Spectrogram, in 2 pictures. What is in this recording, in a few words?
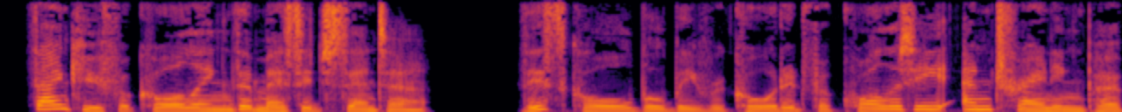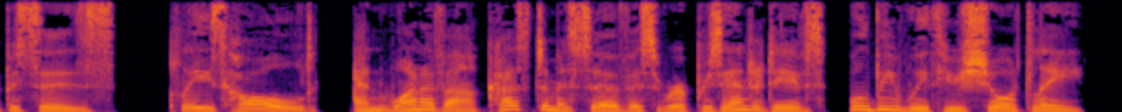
thank you for calling natural female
